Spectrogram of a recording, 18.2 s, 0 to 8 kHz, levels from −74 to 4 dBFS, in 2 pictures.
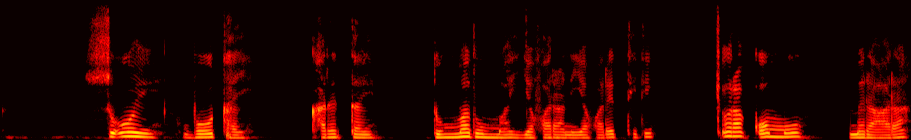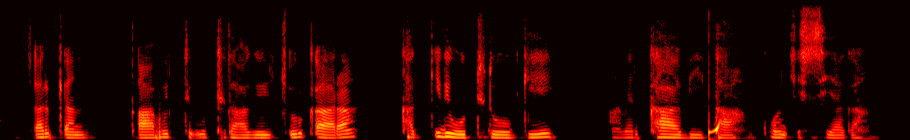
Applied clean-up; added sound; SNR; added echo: neural separator model SepFormer DNS4.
